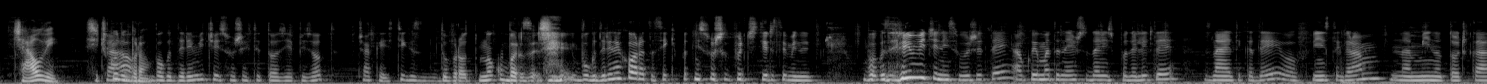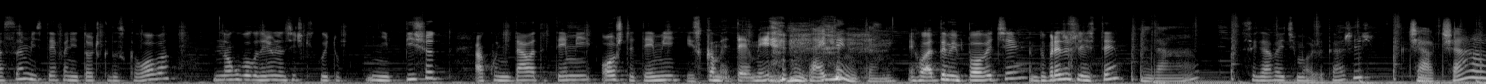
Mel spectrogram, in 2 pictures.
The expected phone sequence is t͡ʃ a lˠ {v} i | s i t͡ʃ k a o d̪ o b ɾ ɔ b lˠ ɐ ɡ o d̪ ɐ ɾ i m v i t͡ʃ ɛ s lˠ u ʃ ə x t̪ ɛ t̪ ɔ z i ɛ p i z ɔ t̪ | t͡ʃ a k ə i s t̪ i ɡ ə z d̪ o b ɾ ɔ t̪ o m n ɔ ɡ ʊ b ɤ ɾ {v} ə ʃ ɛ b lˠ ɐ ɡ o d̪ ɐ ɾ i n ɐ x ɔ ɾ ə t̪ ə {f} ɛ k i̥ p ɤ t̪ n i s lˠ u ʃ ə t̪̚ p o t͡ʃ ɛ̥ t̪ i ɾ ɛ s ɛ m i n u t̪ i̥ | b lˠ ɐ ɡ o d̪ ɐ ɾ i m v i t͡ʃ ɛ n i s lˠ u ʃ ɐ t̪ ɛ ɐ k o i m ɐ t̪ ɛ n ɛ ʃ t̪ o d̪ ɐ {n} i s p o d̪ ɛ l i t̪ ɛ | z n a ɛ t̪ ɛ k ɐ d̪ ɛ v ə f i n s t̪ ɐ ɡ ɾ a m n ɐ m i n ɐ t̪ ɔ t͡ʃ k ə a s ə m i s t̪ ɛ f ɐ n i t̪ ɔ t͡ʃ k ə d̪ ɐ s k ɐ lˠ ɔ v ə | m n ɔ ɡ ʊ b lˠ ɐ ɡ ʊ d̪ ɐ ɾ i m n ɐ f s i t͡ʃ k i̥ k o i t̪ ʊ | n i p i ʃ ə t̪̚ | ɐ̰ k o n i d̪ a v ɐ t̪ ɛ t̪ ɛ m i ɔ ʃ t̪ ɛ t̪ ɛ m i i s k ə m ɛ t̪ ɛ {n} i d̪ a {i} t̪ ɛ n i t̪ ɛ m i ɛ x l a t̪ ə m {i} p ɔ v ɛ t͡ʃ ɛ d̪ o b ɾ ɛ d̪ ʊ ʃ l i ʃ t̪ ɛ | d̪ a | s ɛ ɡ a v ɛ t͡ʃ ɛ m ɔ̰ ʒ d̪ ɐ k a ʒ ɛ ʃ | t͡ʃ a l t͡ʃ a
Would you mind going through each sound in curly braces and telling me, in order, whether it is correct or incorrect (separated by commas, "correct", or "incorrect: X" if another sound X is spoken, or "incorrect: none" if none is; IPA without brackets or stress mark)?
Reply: correct, incorrect: z, incorrect: s, correct, incorrect: m, incorrect: j, correct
